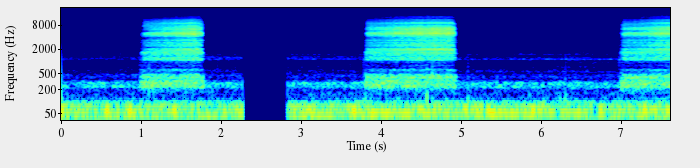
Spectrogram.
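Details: Wild female barn owl incubating eggs at her nest, just after swallowing a mouse, caught on a nest camera: three rasping, noisy hisses, each under a second, spaced roughly three seconds apart over a constant low background hum.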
